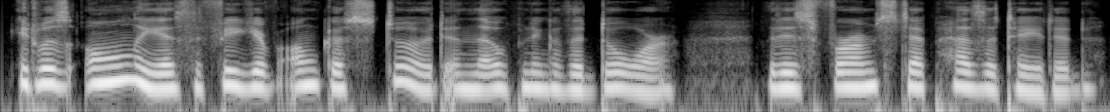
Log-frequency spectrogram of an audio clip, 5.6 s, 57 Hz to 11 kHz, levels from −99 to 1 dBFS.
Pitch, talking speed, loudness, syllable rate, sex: 185 Hz, 215 wpm, -17 LUFS, 5.9 syllables/s, female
